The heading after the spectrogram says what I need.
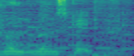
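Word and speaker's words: RuneScape: That's uh I think it's rune run escape. That's how you pronounce it. Not run from running but from rune.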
